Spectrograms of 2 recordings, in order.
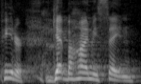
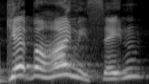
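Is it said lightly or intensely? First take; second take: lightly; intensely. First: It is said lightly, without much force. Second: It is said intensely, with strong force.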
